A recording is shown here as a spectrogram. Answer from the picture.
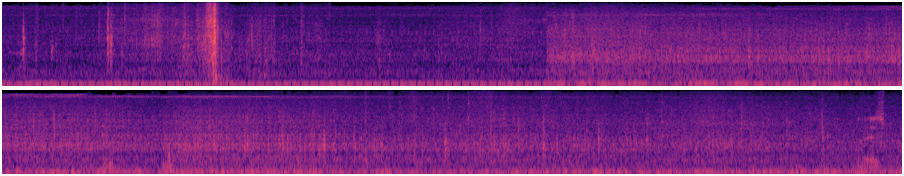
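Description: Wind rumbling on the microphone over a running Jeep Wrangler engine, with one sharp click about a second and a half in. About four seconds in, the sound turns to a louder, steadier hiss and rumble.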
